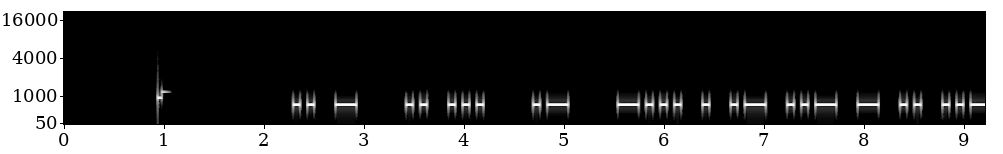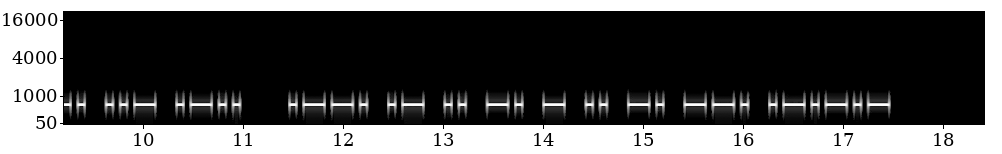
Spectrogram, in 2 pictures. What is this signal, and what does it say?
Morse code, heard as a keyed tone, about 17 wpm, 700 Hz. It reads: IT IS A BEAUTIFUL PAINTING.
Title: Sentences from Top 1000 Words - Review Part 6 - 17wpm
